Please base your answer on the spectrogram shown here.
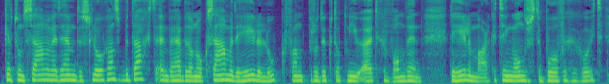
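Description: An actress with a Flemish accent playing a brisk, candid advertising strategist who gets defensive under police questioning, in a naturalistic crime drama. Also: female voice, sits low, fairly even intonation, darkish tone, lightly acted. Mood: explaining, confident.

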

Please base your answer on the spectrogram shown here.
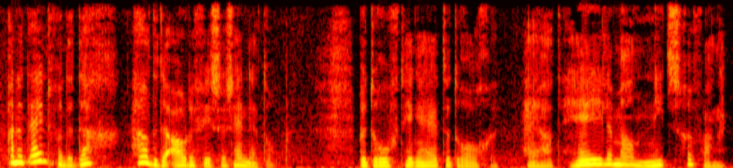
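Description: A woman reading a children's fairy tale as a storyteller, in an expressive, measured narrating style. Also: low-pitched. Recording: noisy old cassette audiobook.

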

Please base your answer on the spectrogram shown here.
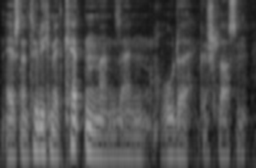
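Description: An actor playing a dreamy, excitable young male bank clerk and would-be poet in a German radio play, fervent and absorbed as he describes things vividly. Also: low-pitched, fast talker, gravelly, husky, exaggerated voice. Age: young adult.

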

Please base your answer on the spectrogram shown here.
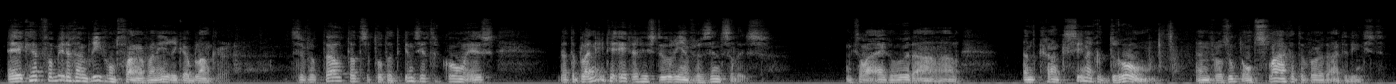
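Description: An actor playing a coolly official, condescending chief space engineer with a husky voice and a formal, patronising way of talking. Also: male voice, lowish voice, sing-song, fairly quick, darkish tone, a little hiss or hum. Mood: businesslike. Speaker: radio drama actor. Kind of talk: radio play dialogue.

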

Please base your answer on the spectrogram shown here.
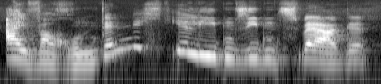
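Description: A woman's voice: medium pitch, sing-song, a little slow. A woman playing a wicked queen posing as a sweet, wheedling peddler in a radio play. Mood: sweetly coaxing.

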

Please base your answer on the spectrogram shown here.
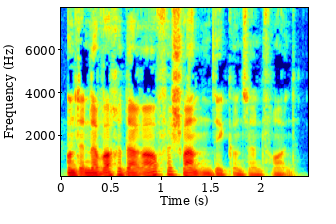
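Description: An actor playing a businesslike investigator in a radio play who asks questions while taking notes. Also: male voice, on the low side, big pitch swings, a little fast, a bit bright, breathy edge, full character voice.

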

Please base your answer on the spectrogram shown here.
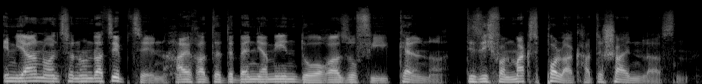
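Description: A man's voice: medium pitch, expressive, moderate pace, no room sound, clean studio sound. A man reading a scripted biographical narration.

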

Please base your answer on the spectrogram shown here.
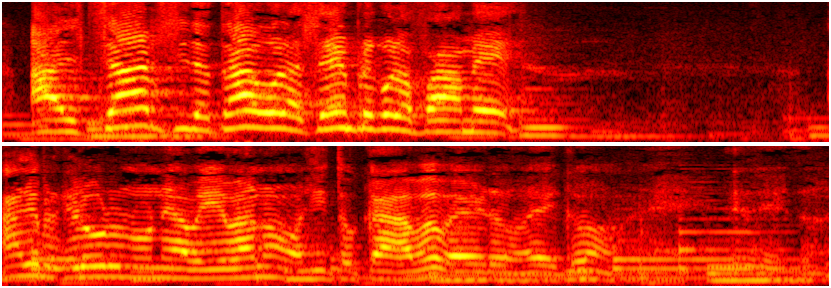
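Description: Una donna che interpreta in un monologo teatrale comico un vecchio marito chiacchierone, vanitoso e brontolone, con del Nordest italiano e modi enfatici. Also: female voice, fairly high pitch, sharp tone. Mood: preachy, jovial. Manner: chatty, emphatic, repetitive, tag questions and exclamations. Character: garrulous old married man, nagging, boastful, grumbling father. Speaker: stage monologue performer. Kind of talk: comic theatre monologue addressed to the audience.

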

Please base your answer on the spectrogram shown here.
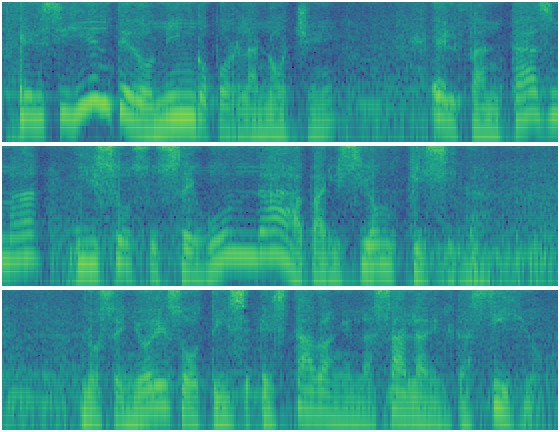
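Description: Slow, expressive woman storyteller. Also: fairly low pitch, background noise. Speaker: narrator. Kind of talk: dramatized scripted storytelling.

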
